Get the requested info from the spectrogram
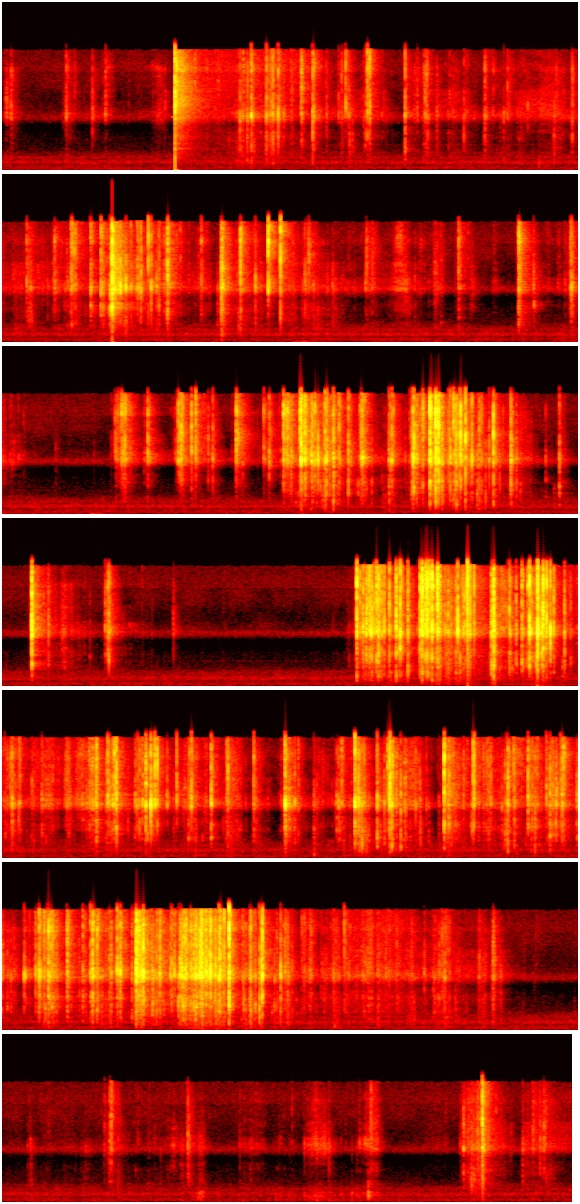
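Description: Thin clear plastic wrapping crinkling and tearing in irregular bursts, with a few sharp clicks, as a jar and its plastic-wrapped scoop are unwrapped. The crackling is densest and loudest for several seconds past the middle.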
